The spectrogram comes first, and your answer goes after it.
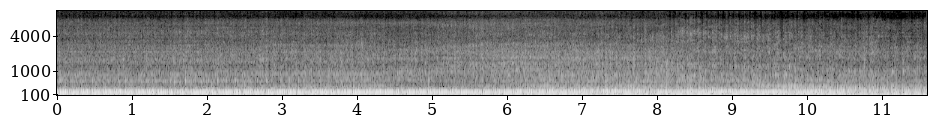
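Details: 1989 Ford Falcon EA, port-injected, column shift, with distributor and coil pack. It runs only while the key is held in crank with the starter engaged. Heavy, uneven stuttering misfire; owner suspects the coil pack, unconfirmed.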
